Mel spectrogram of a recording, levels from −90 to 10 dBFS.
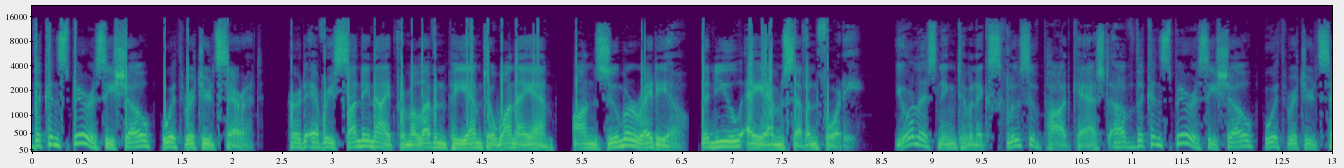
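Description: Integer overflow cracks through the speech at 0.04–0.43 s, 0.85–0.94 s, 1.32–1.96 s, 2.60–5.06 s, 5.44 s, 6.10–6.13 s, 6.71 s and 7.17–7.96 s. Peaks that exceed full scale by up to about 2 dB wrap to the opposite sign instead of being limited, producing harsh snaps. On the waveform, tips jump rail to rail. A spectrogram shows broadband vertical streaks.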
